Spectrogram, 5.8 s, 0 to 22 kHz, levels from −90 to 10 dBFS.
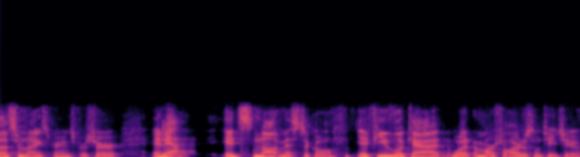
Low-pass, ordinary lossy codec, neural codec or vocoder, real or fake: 7.2 kHz; Opus, 32 kbps; none; real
